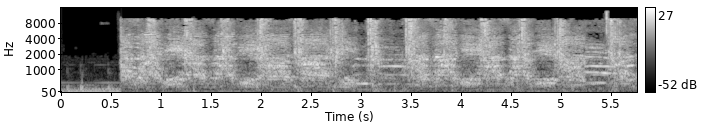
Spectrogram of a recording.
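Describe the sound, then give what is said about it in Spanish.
A large protest crowd chants in unison outdoors, loud and rhythmic, with repeated shouted phrases rising and falling in steady waves across a public square in Iran. “Y dice que es el sonido de algunas de esas protestas en las plazas de Irán”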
